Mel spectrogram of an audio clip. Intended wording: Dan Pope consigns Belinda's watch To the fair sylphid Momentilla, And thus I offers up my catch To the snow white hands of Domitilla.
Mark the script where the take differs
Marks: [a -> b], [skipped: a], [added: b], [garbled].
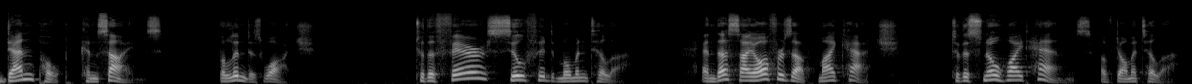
Dan Pope consigns Belinda's watch To the fair sylphid Momentilla, And thus I offers up my catch To the snow white hands of Domitilla.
